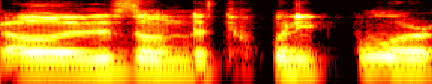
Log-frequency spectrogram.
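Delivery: mock smug, bragging, showing-off tone. Joking about which phone the camera is on: mock bragging. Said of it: "if I wanted to flex".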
